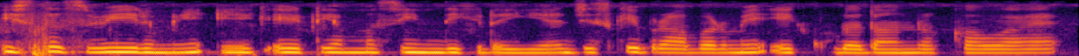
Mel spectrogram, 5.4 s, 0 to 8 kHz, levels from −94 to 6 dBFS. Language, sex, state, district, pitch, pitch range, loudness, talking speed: Hindi, female, Uttar Pradesh, Shamli, 205 Hz, 195-220 Hz, -14 LUFS, 200 wpm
